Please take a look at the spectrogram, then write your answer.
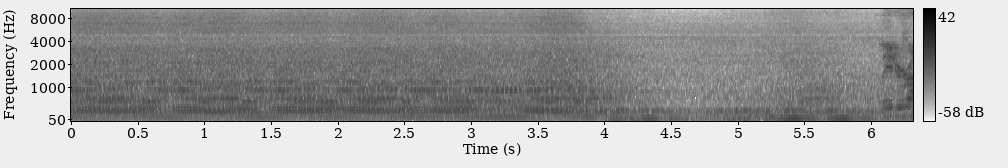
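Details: Junkyard 5.7L Hemi with Comp stage 4 cam, S475 turbo, long-tube headers, 80 lb injectors, base tune, first dyno pull around 5.3 psi boost: strong steady roar then backing off, no knocks; healthy, about 600 hp.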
